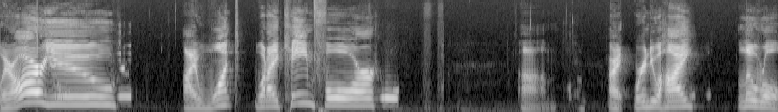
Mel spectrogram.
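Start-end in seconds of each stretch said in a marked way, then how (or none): 0.0-4.7 very slow, loud, high shout, you drawn out. Voicing the cannibal searching for an escaped player in the dark: shouting. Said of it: "you hear him shout".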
